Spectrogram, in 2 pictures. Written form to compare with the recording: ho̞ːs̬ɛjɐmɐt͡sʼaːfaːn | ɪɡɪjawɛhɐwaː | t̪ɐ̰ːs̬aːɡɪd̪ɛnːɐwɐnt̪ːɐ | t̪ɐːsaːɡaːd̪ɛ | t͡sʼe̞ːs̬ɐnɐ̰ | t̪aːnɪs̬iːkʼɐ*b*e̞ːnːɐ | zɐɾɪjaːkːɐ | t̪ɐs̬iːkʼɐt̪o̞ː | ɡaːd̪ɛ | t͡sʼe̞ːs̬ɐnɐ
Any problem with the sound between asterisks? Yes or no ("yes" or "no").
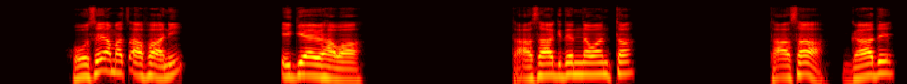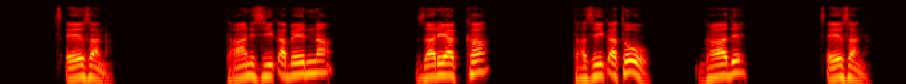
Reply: no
